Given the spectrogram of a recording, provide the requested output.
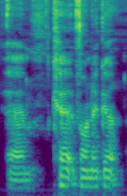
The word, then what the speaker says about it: Kurt Vonnegut: It was Kurt Vonnegut.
